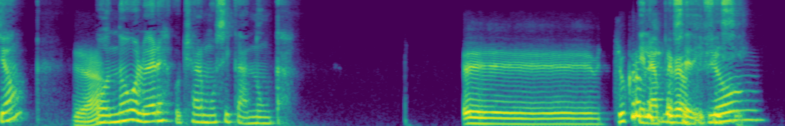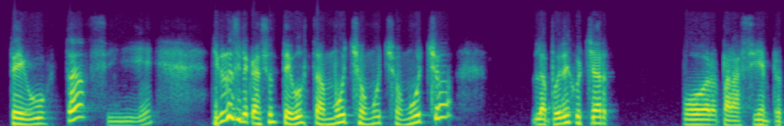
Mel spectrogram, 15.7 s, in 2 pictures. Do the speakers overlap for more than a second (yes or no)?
yes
